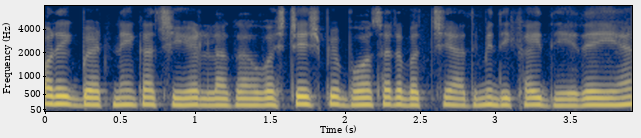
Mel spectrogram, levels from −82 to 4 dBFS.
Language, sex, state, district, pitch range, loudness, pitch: Hindi, female, Haryana, Jhajjar, 190-200 Hz, -16 LUFS, 195 Hz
